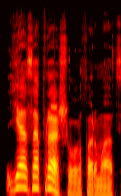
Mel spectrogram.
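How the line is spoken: Sighing. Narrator (Russian): вздохнул я

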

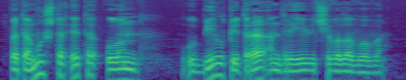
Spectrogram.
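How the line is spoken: Calm. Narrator (Russian): спокойно сказал Алексей

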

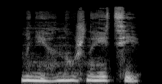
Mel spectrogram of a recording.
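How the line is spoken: Halting whisper. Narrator (Russian): сбивчивым шепотом проговорил Лид

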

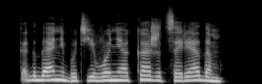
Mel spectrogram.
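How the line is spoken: Cut off, strangled wheeze. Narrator (Russian): Не договорил, снова захрипел, когда удавка на горле натянулась до предела

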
